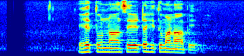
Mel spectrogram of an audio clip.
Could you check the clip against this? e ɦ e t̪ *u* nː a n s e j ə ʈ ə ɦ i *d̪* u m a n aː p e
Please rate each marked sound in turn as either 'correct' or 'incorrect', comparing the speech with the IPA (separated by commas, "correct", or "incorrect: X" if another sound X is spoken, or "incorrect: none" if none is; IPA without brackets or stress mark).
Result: correct, incorrect: t̪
